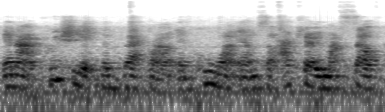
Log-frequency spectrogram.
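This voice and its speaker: Echoey, low-voiced woman. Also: normal speed. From southern United States, rural. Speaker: panelist. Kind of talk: casual panel talk. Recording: echoey room, distant mic, clear noise.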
